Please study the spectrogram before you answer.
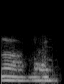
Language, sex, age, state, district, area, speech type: Telugu, female, 60+, Telangana, Hyderabad, urban, conversation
